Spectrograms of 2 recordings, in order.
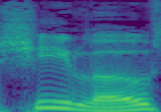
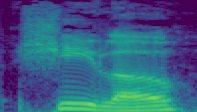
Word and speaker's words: Shiloh: Shiloh. We in the United States sometimes mispronounce it Shiloh, but it's Shiloh in Israel.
